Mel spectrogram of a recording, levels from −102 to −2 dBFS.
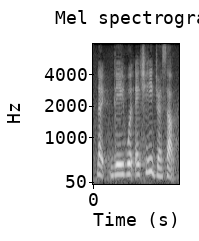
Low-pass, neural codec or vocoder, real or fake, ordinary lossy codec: none; codec, 16 kHz, 0.8 kbps, ZipCodec; fake; none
